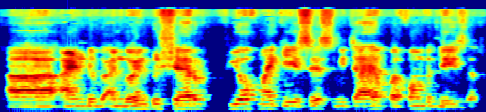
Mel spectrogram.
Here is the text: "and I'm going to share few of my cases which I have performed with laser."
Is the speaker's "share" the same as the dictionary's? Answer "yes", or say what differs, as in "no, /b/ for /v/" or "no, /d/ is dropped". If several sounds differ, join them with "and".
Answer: yes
